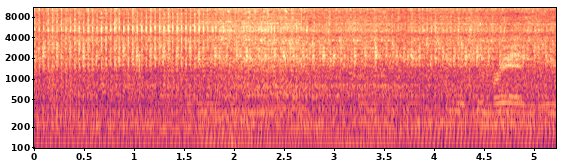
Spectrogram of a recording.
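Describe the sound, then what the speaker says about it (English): A farm machine's cold engine cranks over in bad weather and settles into a rough, steady idle, a loud continuous low rumble with knocking vibration close to the listener. "It's a little slow to crank when the weather gets turning bad, so give it a couple seconds and try it."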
